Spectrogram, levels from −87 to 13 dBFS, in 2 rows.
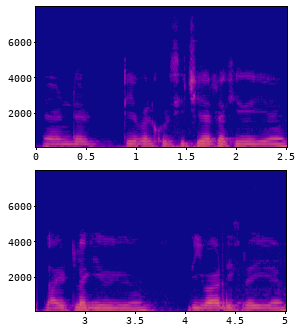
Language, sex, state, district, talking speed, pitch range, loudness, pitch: Hindi, male, Bihar, Darbhanga, 180 wpm, 140-145 Hz, -38 LUFS, 140 Hz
